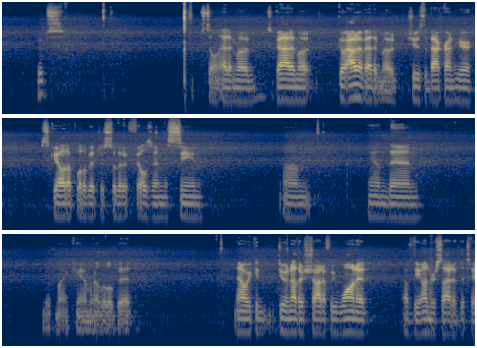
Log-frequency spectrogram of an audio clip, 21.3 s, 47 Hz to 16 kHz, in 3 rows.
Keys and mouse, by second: 0.9 click, 1.5 z, 2.7 Tab, 6.4 s, 8.9-10.8 drag, 14.0-16.2 middle drag, 21.2 click.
